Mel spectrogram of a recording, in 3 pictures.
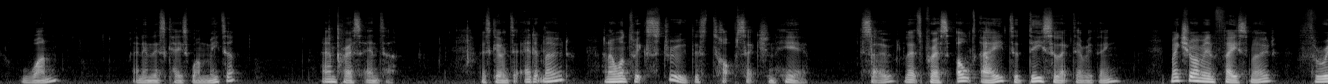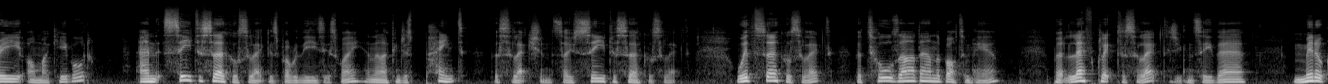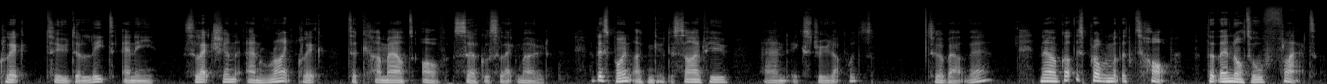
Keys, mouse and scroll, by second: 4.2-5.4 shift+middle drag, 5.4 Tab, 8.2-9.8 shift+middle drag, 9.8 alt+a, 15.1 c, 32.9 KP_1, 35.0 e, 36.7 middle click, 37.2-37.7 scroll up 1, 37.7 shift+middle click.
